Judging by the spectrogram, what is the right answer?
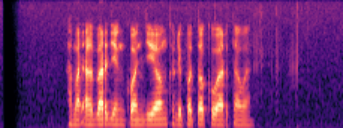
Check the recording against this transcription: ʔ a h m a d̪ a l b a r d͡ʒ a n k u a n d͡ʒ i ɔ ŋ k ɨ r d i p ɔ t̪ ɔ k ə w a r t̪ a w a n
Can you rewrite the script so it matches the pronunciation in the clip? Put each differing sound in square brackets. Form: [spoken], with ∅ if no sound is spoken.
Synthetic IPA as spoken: ʔ a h m a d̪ a l b a r d͡ʒ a [ŋ] k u a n d͡ʒ i ɔ ŋ k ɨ r d i p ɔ t̪ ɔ k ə w a r t̪ a w a n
